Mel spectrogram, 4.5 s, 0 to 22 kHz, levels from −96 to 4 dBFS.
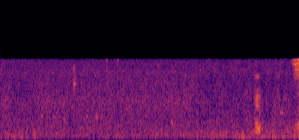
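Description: From start to finish the speech has the plainly audible G.729 codec sound: nothing above 4 kHz, and a rough, slightly synthetic edge, because the voice is rebuilt from a vocal tract model and a few pulses per 10 ms frame. It fits a low 8 kbit/s VoIP stream.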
